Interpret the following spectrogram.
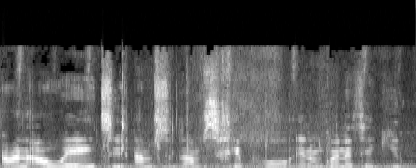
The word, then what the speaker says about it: Schiphol: I'm wondering, how do English people say Schiphol? I think it's very difficult. Schiphol. The way to pronounce this is Amsterdam Schiphol Airport.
